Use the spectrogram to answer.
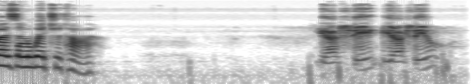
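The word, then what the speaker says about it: Yaciw: Yachu? Yachu. How do you pronounce it, ma'am? Yachu, like a sneeze.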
